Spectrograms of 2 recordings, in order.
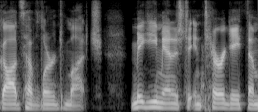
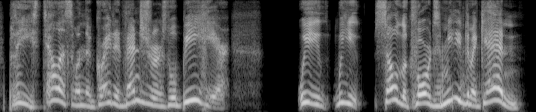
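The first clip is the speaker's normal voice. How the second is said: very high, squirrely character voice; 12 semitones higher than usual. Narrator voices a character speaking to the players, in a high, squirrely voice. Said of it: "high and squirrely".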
